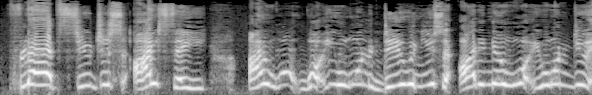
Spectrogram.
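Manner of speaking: very high, hammed-up [name] accent; bickering cartoon vulture in a squeaky-high [name] accent. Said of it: "like, a [name] accent".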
